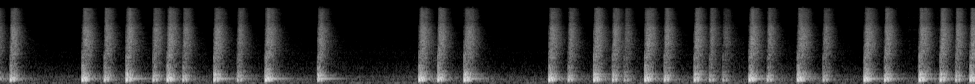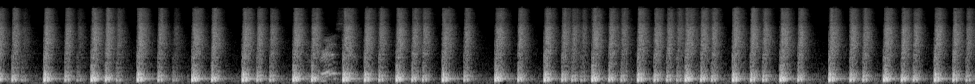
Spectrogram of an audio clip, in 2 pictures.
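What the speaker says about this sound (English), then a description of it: "Just let the stick bounce freely, but alternate between right and left." Drum roll played with sticks bouncing freely and alternating right and left hands, a fast run of sharp strokes with brief pauses early on, then a steady, dense, loud roll continuing without talk.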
